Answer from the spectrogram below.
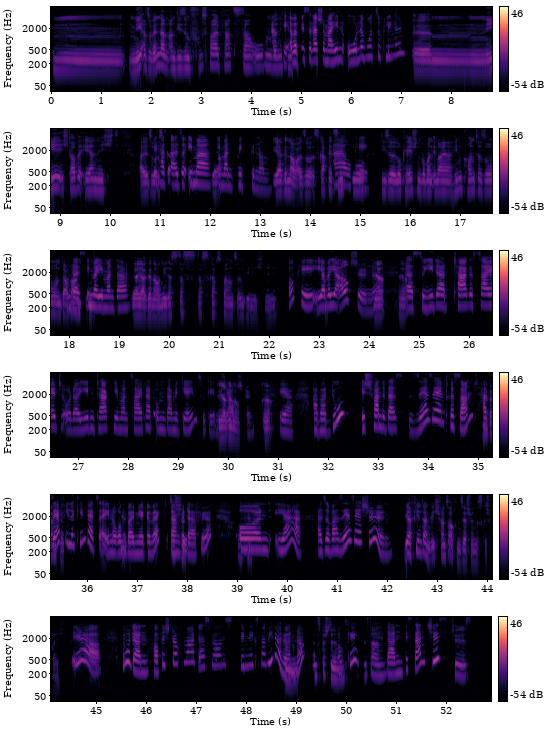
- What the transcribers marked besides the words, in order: drawn out: "Hm"; drawn out: "Ähm"; tapping; other background noise; "fand" said as "fande"
- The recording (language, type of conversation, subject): German, podcast, Welche Abenteuer hast du als Kind draußen erlebt?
